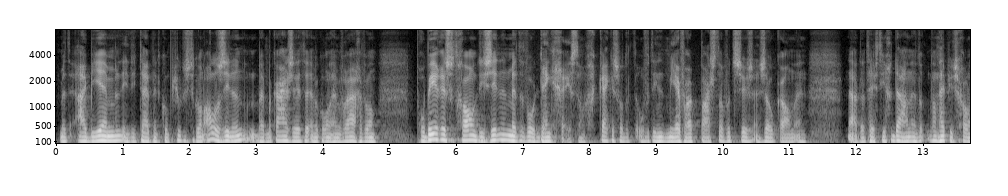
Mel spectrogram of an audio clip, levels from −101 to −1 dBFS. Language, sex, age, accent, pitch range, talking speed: Dutch, male, 60-79, Dutch, 100-125 Hz, 260 wpm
